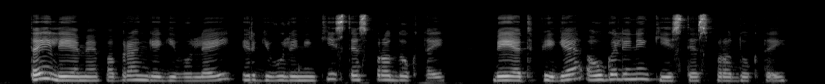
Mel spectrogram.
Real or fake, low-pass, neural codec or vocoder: real; 10.8 kHz; none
